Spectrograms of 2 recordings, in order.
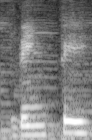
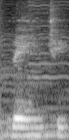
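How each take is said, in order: First: The final vowel is a clear 'e' sound. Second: The final vowel is reduced to an 'i' sound. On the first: This is the southern caipira subdialect pronunciation. "um E gráfico, sempre pronunciado como fônico" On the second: This is the common Brazilian Portuguese pronunciation. "e não ... como é comum no português do Brasil"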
